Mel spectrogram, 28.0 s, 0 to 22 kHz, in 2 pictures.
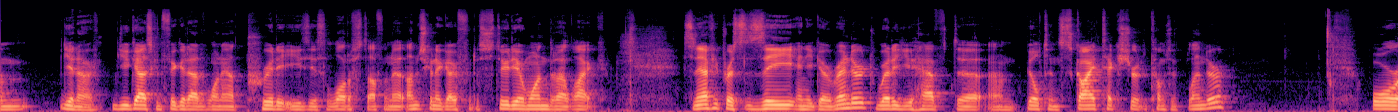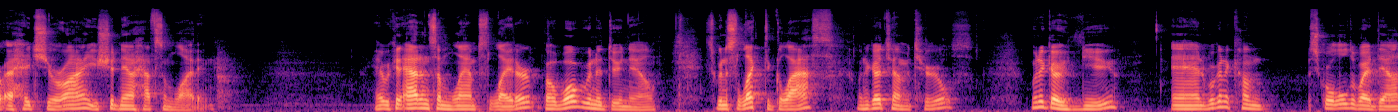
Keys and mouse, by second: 5.3-10.1 middle drag, 7.4 z, 10.1-11.6 drag, 11.6-20.8 middle drag, 18.8 z, 20.8 click, 20.9-22.9 middle drag, 22.9 click, 23.1-24.6 middle drag, 24.6-27.9 drag.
